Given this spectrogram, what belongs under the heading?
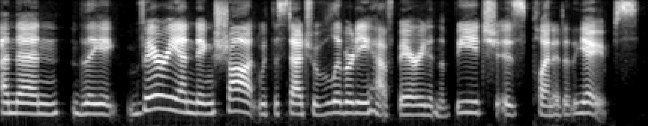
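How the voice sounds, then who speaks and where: A woman co-hosts a casual podcast discussion with a smooth, resonant voice. She is recorded close and dry, with no room sound. She explains things carefully and often laughs while she talks. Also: medium pitch, steady tone, normal speed, dry recording. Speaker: podcast co-host.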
